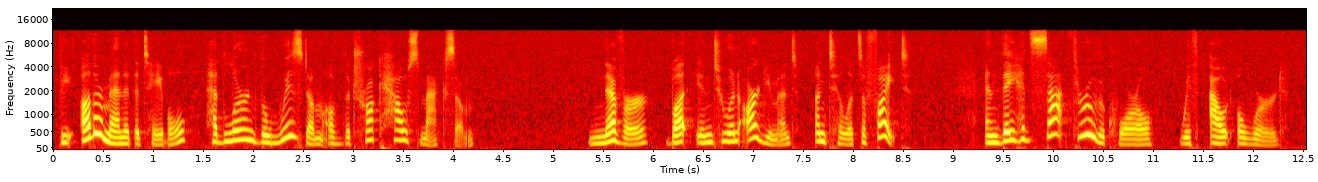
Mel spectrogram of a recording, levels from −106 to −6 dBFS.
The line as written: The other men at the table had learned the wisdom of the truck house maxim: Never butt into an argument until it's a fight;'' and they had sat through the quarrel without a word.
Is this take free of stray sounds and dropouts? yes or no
yes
